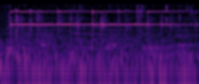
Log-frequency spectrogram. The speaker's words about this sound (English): Okay, hang on. Let me just ring the bell.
